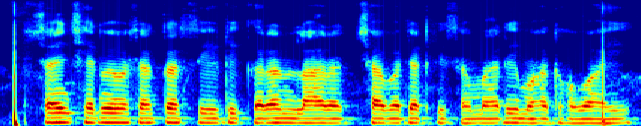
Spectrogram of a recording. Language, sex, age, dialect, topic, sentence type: Magahi, male, 46-50, Central/Standard, banking, statement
